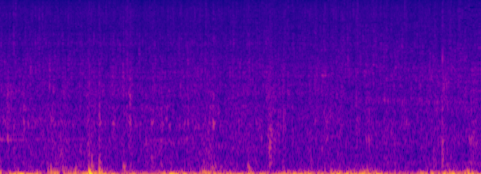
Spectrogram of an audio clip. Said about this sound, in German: Am Rande des Dorfplatzes von Lakushti plätschert ein alter steinerner Brunnen.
